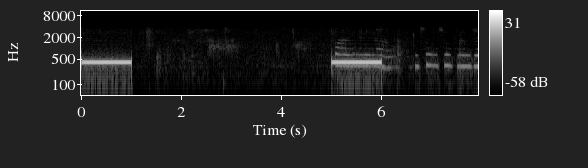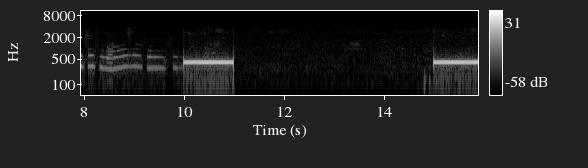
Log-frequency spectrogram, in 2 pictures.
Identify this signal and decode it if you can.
Ringback tone (Europe, 425 Hz), with speech.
